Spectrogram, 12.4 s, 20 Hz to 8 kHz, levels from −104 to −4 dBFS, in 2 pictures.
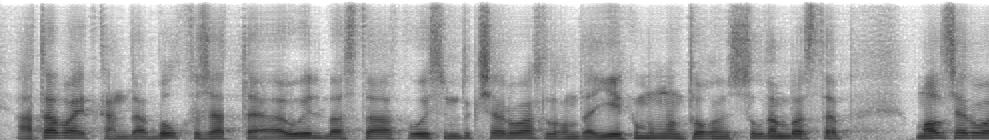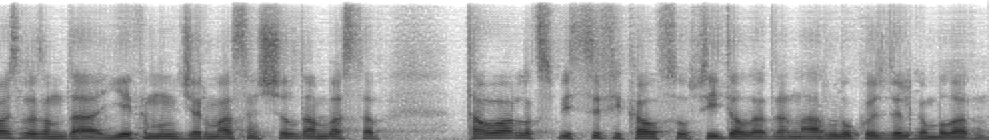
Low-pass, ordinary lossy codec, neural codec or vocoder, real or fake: none; none; codec, 16 kHz, about 1 kbps, DyCAST, with the encoder's durations; fake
